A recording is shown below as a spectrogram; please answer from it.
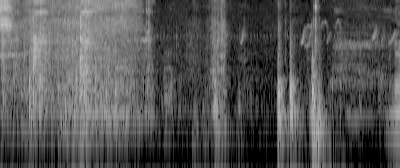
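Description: Handling noise as a wooden handrail section and tools are moved on a plywood floor: about a second and a half of rustling and scraping, then three sharp knocks and clicks.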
